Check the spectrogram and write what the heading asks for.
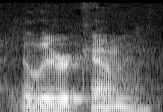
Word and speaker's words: Illyricum: Yeah, Illyricum, Illyria. I only know how to pronounce that because it's in Shakespeare plays. And Krista taught me how to pronounce it.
